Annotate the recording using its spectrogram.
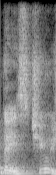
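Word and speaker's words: De Stijl: pouquinho diferente tá gente no holandês o j tem som de i tá bom então se escreve tá still com i e j tá bom e o day still gente ele acabou se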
